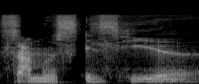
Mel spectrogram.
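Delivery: unhurried slow drawl, here stretched out. Narrating a dark story, the speaker reads the misshapen brute's line, drawling. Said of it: "he drawled".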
